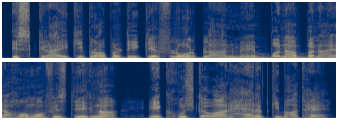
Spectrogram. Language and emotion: Urdu, surprised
